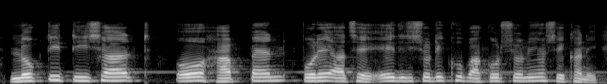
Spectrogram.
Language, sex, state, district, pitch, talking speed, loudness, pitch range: Bengali, male, West Bengal, Cooch Behar, 165 Hz, 110 wpm, -16 LUFS, 150-175 Hz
